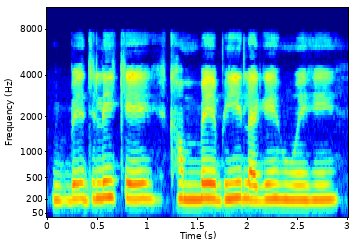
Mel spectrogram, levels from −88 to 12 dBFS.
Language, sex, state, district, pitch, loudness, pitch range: Hindi, female, Madhya Pradesh, Bhopal, 200 Hz, -16 LUFS, 195-210 Hz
